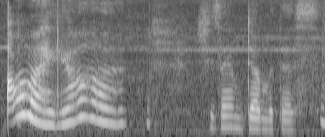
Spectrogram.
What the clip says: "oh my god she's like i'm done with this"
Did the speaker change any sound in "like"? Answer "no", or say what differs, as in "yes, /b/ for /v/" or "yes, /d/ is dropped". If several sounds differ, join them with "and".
yes, /k/ is dropped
